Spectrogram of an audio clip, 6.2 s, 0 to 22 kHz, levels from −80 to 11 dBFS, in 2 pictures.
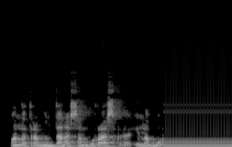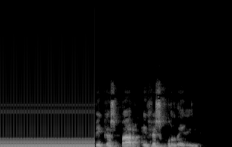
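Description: From 2.20 to 4.35 s, after "tramuntana s'emborrasca i la", a steady 47 Hz buzz replaces the speech: a system hang loop, replaying one 21.33 ms buffer (likely 1024 samples) until "pica espart".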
